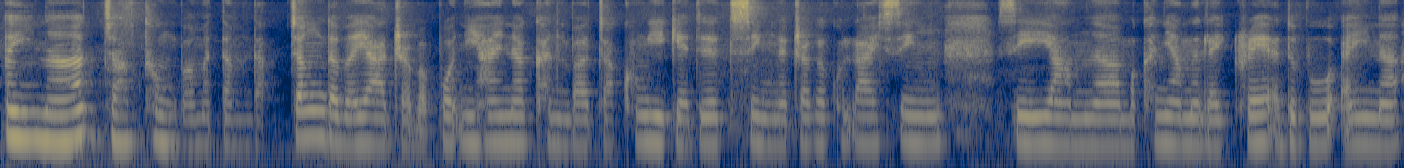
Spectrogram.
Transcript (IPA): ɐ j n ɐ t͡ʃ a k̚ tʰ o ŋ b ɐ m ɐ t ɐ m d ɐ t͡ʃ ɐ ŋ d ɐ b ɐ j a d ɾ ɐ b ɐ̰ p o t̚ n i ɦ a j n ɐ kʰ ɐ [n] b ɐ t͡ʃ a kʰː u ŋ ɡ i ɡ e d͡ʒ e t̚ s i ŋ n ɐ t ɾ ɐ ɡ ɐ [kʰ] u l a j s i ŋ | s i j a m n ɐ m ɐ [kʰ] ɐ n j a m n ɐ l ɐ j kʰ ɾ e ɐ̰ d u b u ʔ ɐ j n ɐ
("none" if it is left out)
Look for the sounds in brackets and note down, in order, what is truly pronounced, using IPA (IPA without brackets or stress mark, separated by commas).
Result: n, kʰ, kʰ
